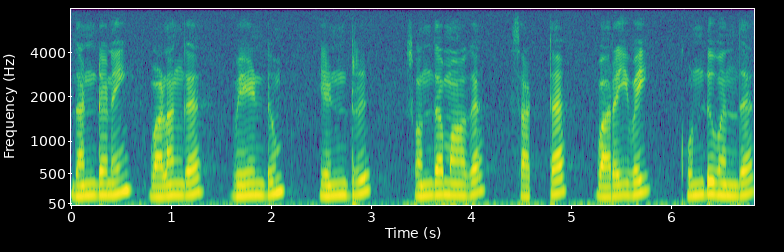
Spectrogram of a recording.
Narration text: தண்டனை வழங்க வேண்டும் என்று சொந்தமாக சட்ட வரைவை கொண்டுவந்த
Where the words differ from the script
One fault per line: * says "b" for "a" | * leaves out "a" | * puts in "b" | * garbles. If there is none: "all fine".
all fine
